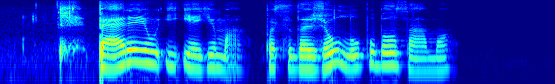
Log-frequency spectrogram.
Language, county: Lithuanian, Kaunas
